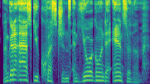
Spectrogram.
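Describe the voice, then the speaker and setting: Man acting a cold, sharp resistance soldier. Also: mid-range voice, lively intonation, normal speed, dry recording, clean studio sound, pitched above the performer's own voice, natural voice. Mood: cold, suspicious. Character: stern, suspicious male resistance soldier giving orders.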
